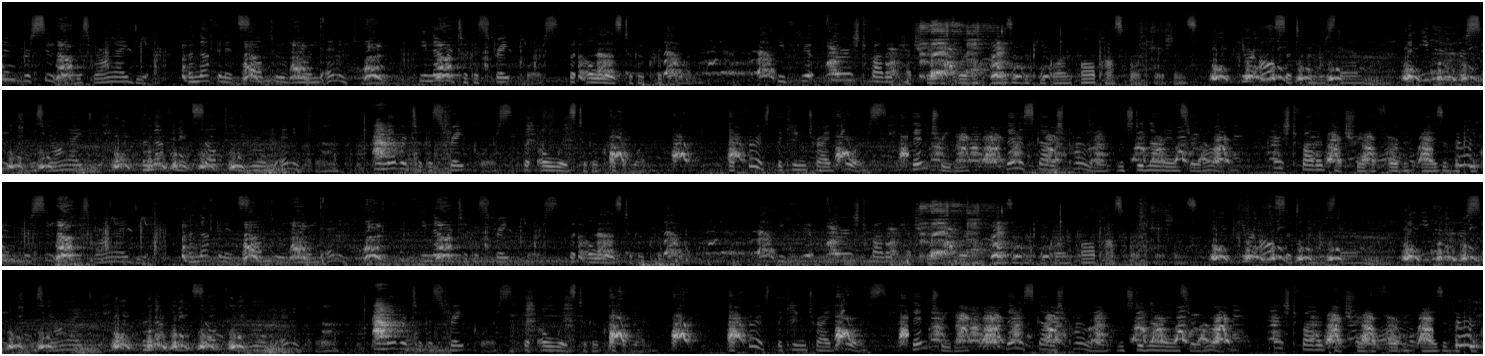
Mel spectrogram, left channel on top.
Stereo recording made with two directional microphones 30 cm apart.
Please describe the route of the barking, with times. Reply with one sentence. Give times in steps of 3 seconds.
In this clip you hear the barking on the right from 0 s, in the centre from 3 s and on the right from 15 s.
